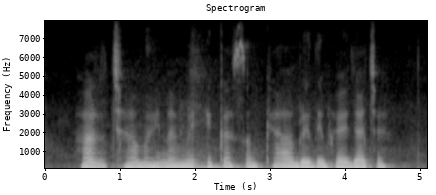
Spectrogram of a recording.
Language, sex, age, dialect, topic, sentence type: Maithili, female, 41-45, Eastern / Thethi, agriculture, statement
